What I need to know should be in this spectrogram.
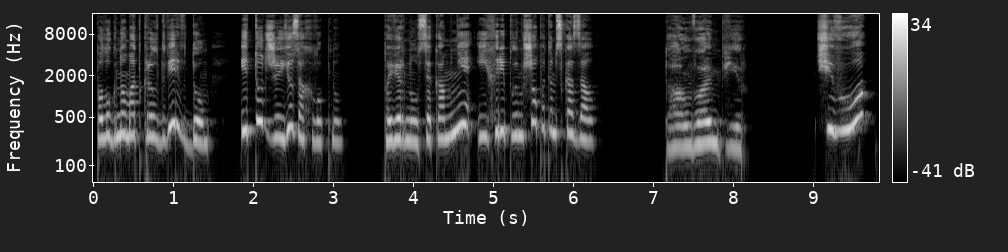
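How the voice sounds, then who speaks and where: A woman narrating a first-person fantasy audiobook in an expressive storytelling manner. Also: high-pitched, normal speed. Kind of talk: scripted narration.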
